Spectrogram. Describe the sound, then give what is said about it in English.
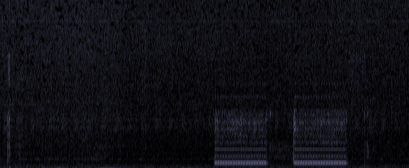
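A phone being dialed to call a friend, heard as two loud, steady electronic tones of about half a second each with a brief gap between them, over quiet background noise and no talking. “Are you phoning a friend?”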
